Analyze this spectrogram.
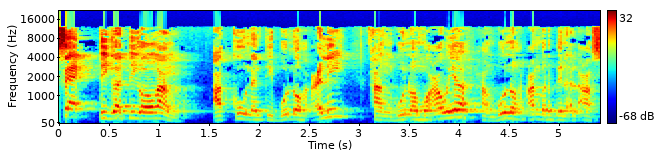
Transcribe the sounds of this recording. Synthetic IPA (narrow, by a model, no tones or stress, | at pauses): sɛt̪̚ːiɡat̪iɡaoɾaŋ | ʔakunãnt̪ibunʊɦali | haŋbunʊhmuʔawiahaŋbunʊhʔamərbɪna̰la̰s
